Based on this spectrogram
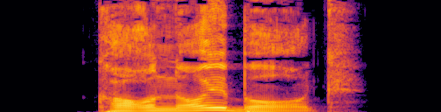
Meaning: a municipality of Lower Austria, Austria
- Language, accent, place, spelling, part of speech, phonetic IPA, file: German, Germany, Berlin, Korneuburg, proper noun, [kɔʁˈnɔɪ̯bʊʁk], De-Korneuburg.ogg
